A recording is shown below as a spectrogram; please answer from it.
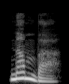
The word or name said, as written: NOUN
